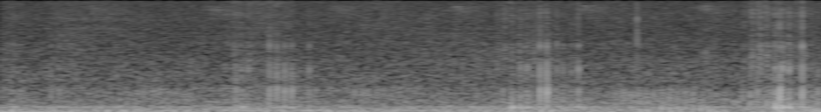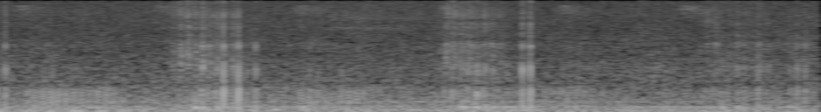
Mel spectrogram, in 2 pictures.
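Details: Home again after days at the vet, pet cat Oswaldo purrs with happiness: a low, throbbing purr rising and falling with each breath, broken by a few soft rustling bursts of movement.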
